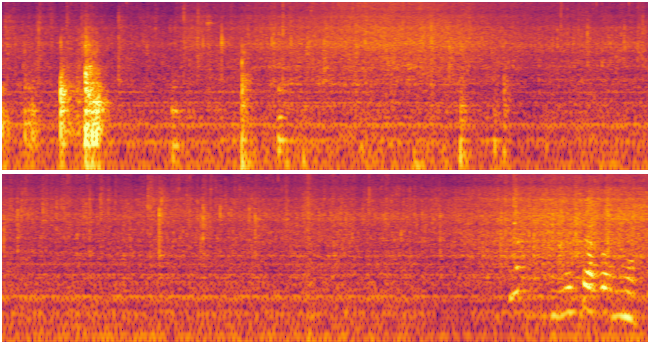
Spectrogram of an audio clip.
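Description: Potatoes added to garlic and onion sizzle steadily in a hot pan, a soft continuous frying hiss with occasional utensil scrapes and stirring knocks close by.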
